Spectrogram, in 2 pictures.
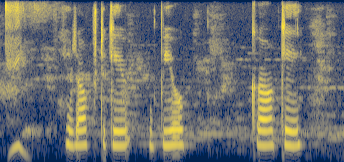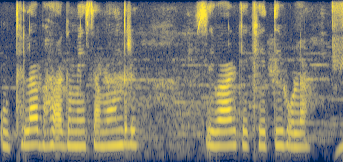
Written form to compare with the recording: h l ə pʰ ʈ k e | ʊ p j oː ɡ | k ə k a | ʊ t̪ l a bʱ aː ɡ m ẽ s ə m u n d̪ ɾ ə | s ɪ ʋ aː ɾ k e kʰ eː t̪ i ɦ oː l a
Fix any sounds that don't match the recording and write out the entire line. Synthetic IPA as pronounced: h ɾ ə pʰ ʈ k e | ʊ p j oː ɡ | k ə k e | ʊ t̪ʰ l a bʱ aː ɡ m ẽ s ə m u n d̪ ɾ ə | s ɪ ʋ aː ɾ k e kʰ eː t̪ i ɦ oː l a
